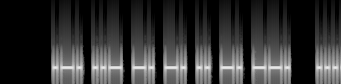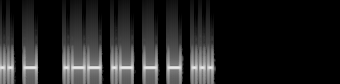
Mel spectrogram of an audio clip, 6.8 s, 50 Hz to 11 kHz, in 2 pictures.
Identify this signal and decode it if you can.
Morse code, heard as a keyed tone, about 30 wpm, 700 Hz. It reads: RUNNING 5T WATTS
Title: Common QSO Phrases 30wpm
